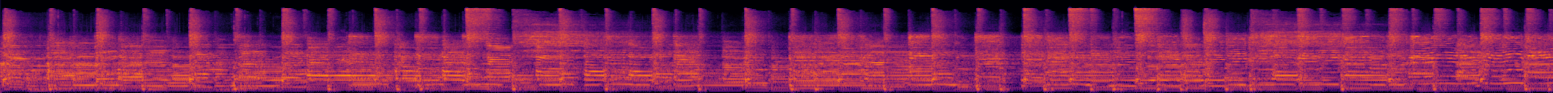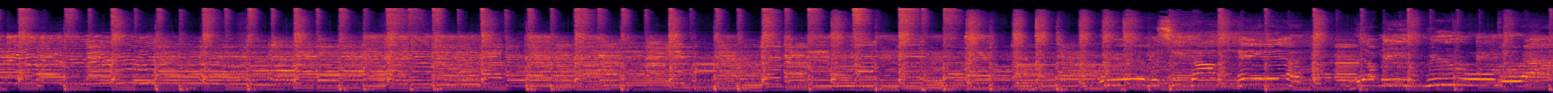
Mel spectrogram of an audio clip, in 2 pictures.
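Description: Live blues band playing: electric guitars and electric bass through amplifiers over a drum kit, steady and without a break.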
